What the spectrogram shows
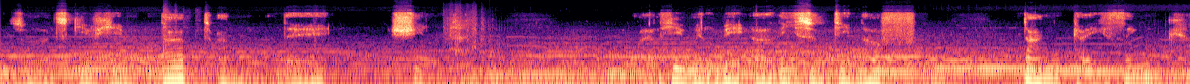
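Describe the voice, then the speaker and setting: Extremely slow and pausing often, a mid-range male voice thinks aloud while live streaming a game. He mutters casually to himself as he reads the menus. The game's music comes through clearly in the background.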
